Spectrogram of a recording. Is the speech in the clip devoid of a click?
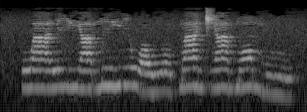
yes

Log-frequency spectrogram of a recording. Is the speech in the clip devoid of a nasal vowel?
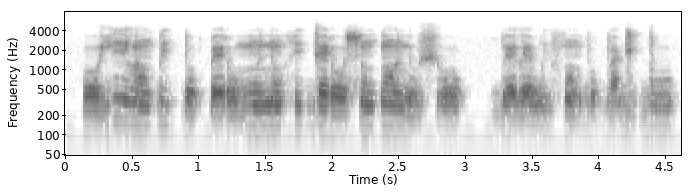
no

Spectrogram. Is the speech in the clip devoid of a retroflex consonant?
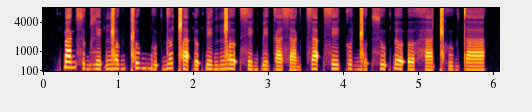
yes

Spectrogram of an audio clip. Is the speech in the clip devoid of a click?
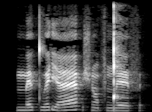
no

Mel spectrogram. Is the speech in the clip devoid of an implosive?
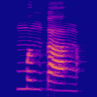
no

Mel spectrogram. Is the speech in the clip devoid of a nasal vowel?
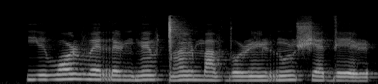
no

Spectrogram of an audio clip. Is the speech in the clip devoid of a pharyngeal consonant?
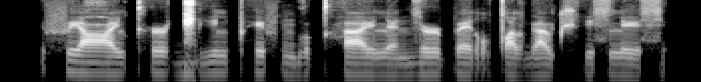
no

